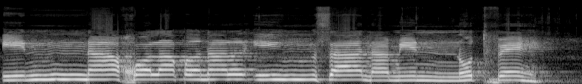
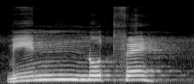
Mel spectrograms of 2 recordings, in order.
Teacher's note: ta marbutah menjadi ha atnit dan di imalah alkubro MIN nutfeh Adapun jika disambung kembali hukumnya kepada ta bukan Ha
